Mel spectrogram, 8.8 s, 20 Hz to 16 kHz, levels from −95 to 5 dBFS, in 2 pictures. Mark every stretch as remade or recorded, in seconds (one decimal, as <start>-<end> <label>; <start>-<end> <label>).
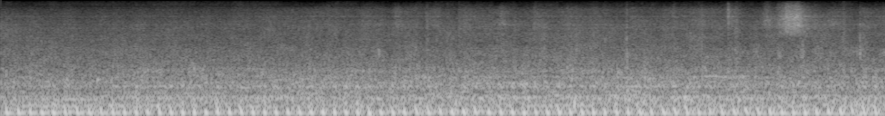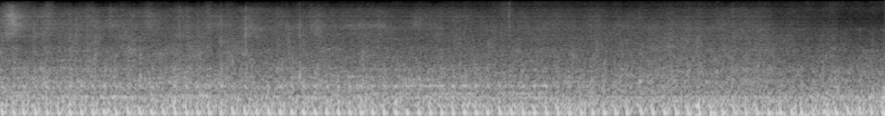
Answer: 0.0-8.8 remade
